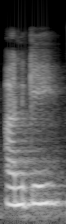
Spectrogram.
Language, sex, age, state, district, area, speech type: Assamese, female, 30-45, Assam, Kamrup Metropolitan, urban, spontaneous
